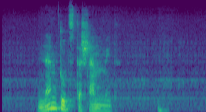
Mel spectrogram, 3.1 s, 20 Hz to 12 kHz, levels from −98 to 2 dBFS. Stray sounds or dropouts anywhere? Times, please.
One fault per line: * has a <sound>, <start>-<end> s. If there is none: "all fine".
all fine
